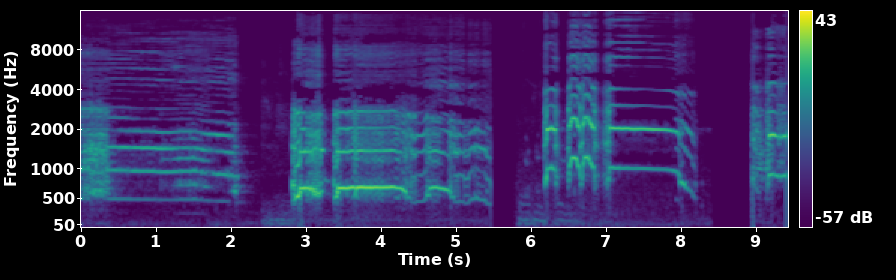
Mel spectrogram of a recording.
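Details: Heritage-breed roosters crowing: a level harmonic crow, then one with a stuttering start and held tone, then another with quick broken syllables and a long steady ending, pauses between.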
